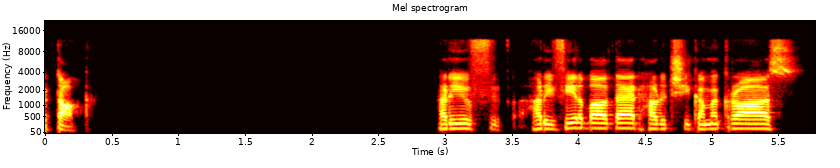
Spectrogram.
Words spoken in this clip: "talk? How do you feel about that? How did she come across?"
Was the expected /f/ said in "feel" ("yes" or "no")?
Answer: yes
